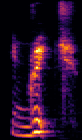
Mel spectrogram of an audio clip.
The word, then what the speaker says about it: enrich: The next is enrich. Here the main word is rich, and en is a prefix. So in such words, the prefix is spoken as in, and the stress on the main word, enrich.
